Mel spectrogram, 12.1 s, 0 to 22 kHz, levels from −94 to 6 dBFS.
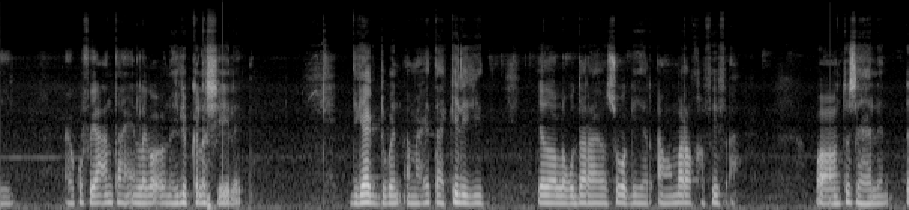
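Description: At 2.96–3.01 s, 7.01–7.06 s and 11.06–11.11 s the speech stutters briefly: overlapping chunks. Each 4-second block starts before the last one finishes, so about 50 ms gets replayed at every join, giving a regular little hiccup.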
